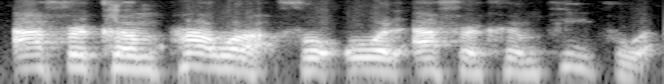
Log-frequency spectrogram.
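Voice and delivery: called out high and loud; rally the crowd with it; rousing slogan. Real, not acted. Host shouts his opening slogan.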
